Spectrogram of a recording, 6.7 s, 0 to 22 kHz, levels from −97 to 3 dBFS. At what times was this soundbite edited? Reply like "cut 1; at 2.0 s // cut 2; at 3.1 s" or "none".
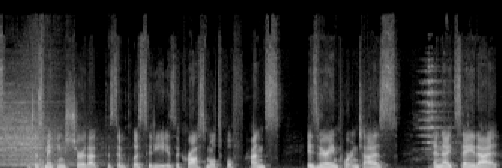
cut 1; at 5.7 s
